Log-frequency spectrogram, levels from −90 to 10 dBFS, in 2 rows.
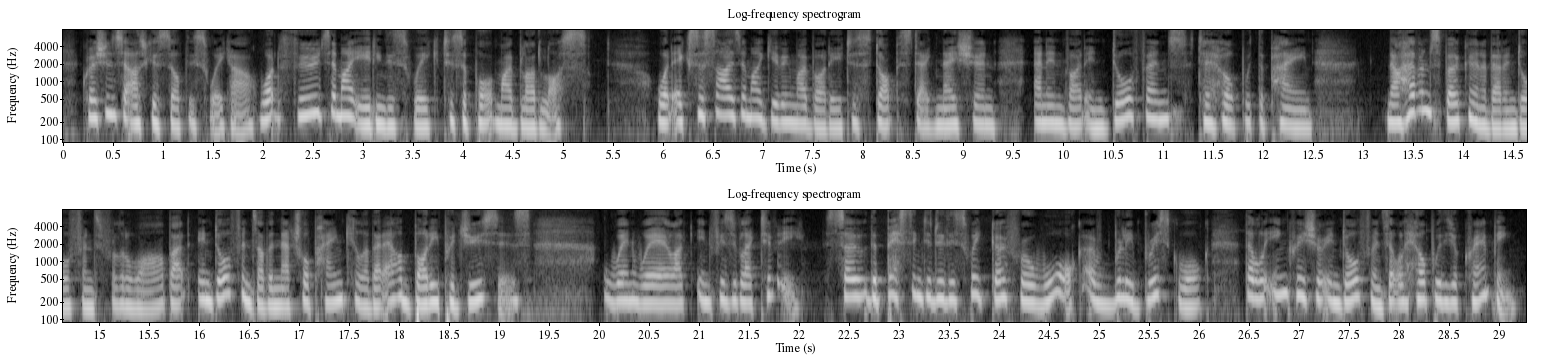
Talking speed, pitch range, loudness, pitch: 185 wpm, 180-235 Hz, -19 LUFS, 200 Hz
